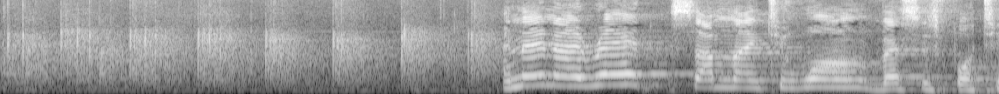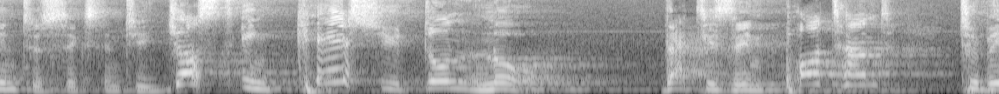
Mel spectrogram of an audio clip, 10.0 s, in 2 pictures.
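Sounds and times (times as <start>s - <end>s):
audience clapping: 0.0s - 2.7s
speech: 2.5s - 9.9s.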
